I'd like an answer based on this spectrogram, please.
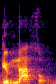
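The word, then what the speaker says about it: γυμνάζω: la palabra en griego es que se se pronuncia como gimnaso de donde viene la palabra que Diego más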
